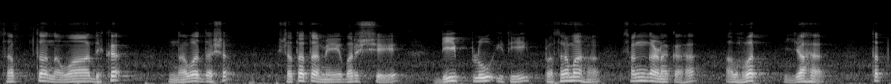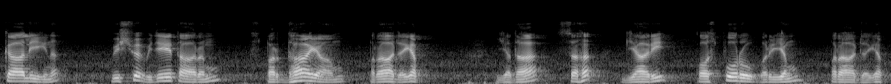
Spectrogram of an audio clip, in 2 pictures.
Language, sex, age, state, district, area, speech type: Sanskrit, male, 60+, Karnataka, Dharwad, rural, read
